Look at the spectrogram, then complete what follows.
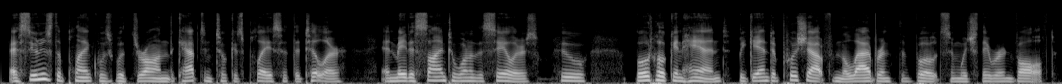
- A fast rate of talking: Yes, fast, 245 wpm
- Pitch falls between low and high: Yes, medium, 155 Hz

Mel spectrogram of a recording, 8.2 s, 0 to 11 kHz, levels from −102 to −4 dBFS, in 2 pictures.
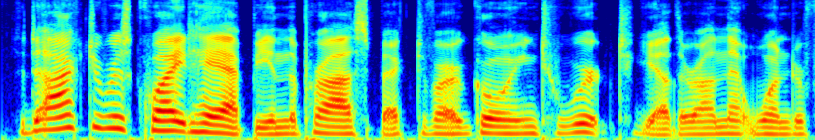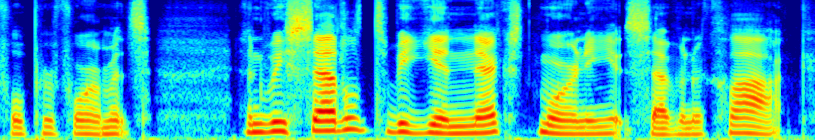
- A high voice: No, medium, 180 Hz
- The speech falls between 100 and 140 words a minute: No, fast, 205 wpm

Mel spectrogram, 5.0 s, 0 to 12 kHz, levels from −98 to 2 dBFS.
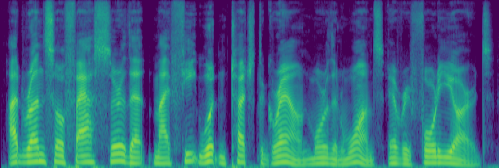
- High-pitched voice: No, low, 110 Hz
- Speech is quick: Yes, fast, 215 wpm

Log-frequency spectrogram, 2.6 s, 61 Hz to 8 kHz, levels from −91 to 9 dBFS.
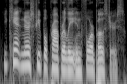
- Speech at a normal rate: Yes, average, 190 wpm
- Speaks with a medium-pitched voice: Yes, medium, 150 Hz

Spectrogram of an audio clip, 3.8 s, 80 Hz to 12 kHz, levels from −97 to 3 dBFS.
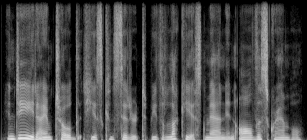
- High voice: No, medium, 175 Hz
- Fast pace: Yes, fast, 265 wpm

